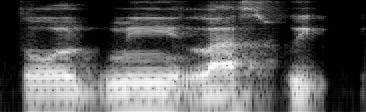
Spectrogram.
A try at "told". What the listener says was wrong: Jadi told-nya ini harus ada D-nya ya di belakang. Jadi nggak bisa hanya bilang told gitu, nggak bisa. Told, ada D-nya. Told.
